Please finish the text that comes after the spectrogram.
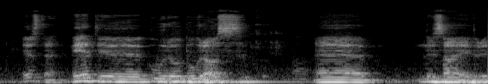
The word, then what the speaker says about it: Ouroboroz: Vi heter ju Ouroboroz. Nu sa jag hur det uttalades, så nu spoilar jag det.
